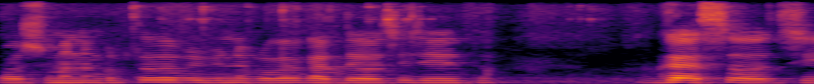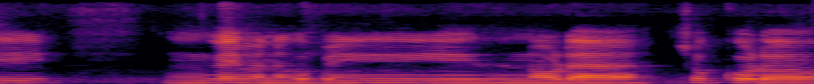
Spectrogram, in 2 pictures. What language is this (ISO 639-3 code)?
ori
